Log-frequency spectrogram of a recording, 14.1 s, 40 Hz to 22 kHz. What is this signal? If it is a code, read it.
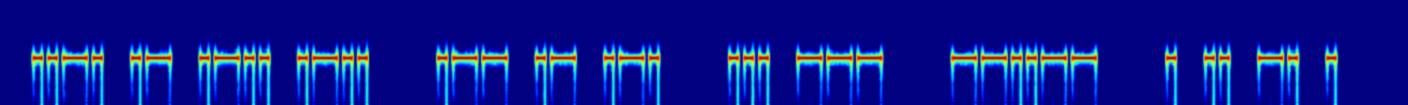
Morse code, heard as a keyed tone, about 16 wpm, 680 Hz. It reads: FALL WAR SO , EINE
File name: Morsekurs / Witze / Witz 02 April 2024 70 F80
